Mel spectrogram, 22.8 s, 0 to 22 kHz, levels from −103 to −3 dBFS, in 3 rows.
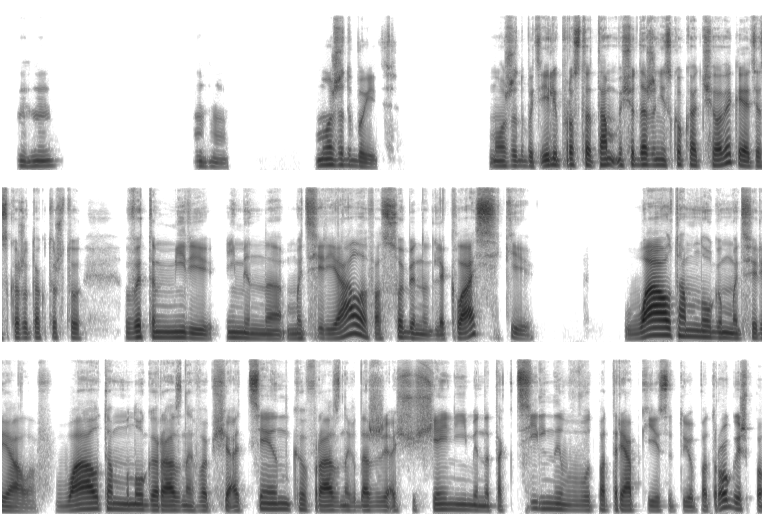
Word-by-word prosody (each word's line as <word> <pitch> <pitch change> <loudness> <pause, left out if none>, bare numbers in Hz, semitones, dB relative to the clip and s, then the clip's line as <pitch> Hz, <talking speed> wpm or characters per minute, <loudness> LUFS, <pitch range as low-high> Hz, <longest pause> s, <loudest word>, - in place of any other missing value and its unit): Мгм. 115 +1 -7 1.4
Мгм. 95 -5 -13 0.9
Может 135 0 -1
быть. 95 -8 -8 0.9
Может 110 +1 -4
быть. 105 -2 -6
Или 125 +4 +1
просто 135 +2 +1
там 135 +1 +1
еще 130 +2 -2
даже 135 -1 +1
не 130 - -2
скока 130 0 -2
от 115 - -10
человека. 170 +12 0
Я - - +4
тебе 105 +1 -5
скажу 115 +3 -2
так, 115 0 -7
то 120 - -8
что 115 -2 -7 0.4
в 115 +2 -7
этом 130 -1 0
мире 120 -5 -2
именно 105 -6 -4
материалов, 110 - +1
особенно 100 -1 -1
для 95 +1 -5
классики- 95 -4 +4 0.9
вау, 165 - +9
там 150 -2 0
много 130 -4 -1
материалов! 100 -7 -3
Вау, 115 +8 +5
там 135 +1 -3
много 120 -3 -1
разных 105 -2 +1
вообще 100 -2 -4
оттенков, 130 -4 0
разных 105 -1 +1
даже 100 0 -3
ощущений 120 +5 -5
именно 110 -3 -5
тактильной, 135 +4 -1
вот, 110 -3 -9
по 110 - -3
тряпке, 105 -1 -3
если 100 -1 +1
ты 100 - -14
ее 95 - -5
потрогаешь, 125 - -2
по - - -4
115 Hz, 135 wpm, -25 LUFS, 100-125 Hz, 1.4 s, вау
